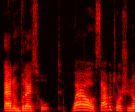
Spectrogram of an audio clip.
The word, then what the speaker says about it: Weishaupt: Adam White. Oh, Lord. Is that German? Wow, it is German. Wow, I should probably fucking know that. So, the founder was actually Adam Weishaupt.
